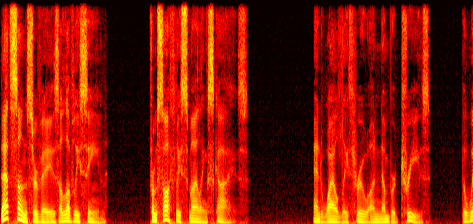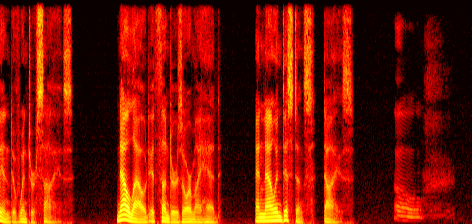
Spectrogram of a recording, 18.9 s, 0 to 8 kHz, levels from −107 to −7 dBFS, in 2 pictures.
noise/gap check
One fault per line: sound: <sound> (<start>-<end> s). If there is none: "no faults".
sound: sigh (17.3-18.6 s)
